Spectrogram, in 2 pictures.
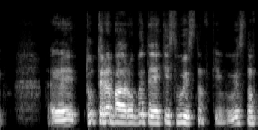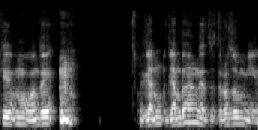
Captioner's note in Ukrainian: прочищення горла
